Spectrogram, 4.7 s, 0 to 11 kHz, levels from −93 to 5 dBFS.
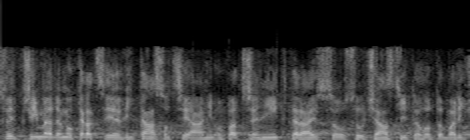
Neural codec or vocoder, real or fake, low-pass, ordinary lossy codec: codec, 16 kHz, 4 kbps, X-Codec, HuBERT features, trained on general audio; fake; 7.2 kHz; AAC, 32 kbps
